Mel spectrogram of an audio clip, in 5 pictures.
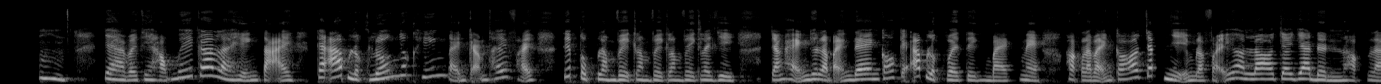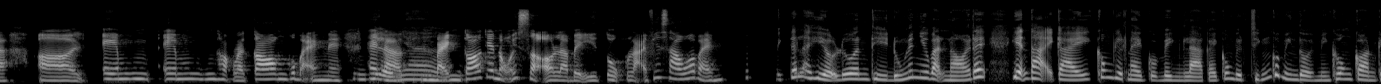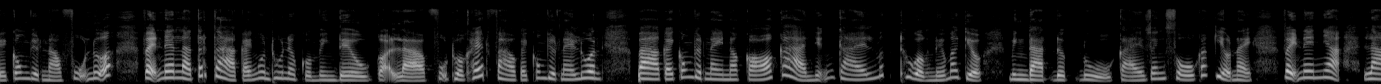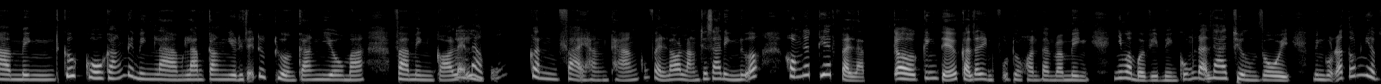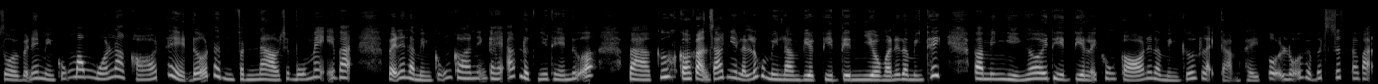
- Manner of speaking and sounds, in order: tapping; other background noise
- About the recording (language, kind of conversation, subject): Vietnamese, advice, Làm sao để nghỉ ngơi mà không thấy tội lỗi?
